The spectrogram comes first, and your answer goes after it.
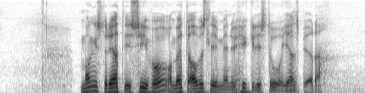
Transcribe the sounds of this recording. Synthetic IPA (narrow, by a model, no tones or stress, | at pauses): mɑŋəst̪ʉd̪eːʁt̪əiːsyːʋoːʁo̰ːmœt̪əɑʁbɛsliːʋmeːeːnʉhʏɡəlɪst̪uːʁjɛlsbʏ̰ʁd̪ə̰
